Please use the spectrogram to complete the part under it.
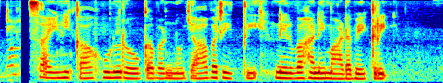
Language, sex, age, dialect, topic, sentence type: Kannada, female, 25-30, Central, agriculture, question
